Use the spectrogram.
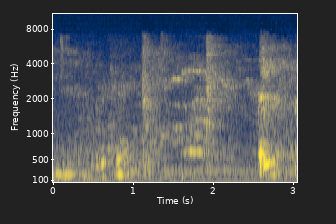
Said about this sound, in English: I wonder what he'd say about my cough.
